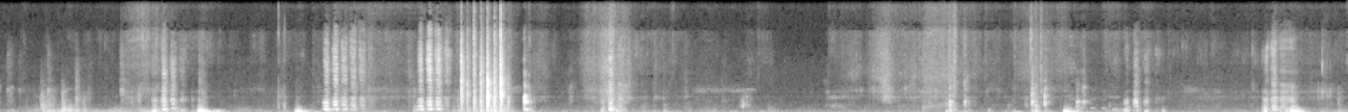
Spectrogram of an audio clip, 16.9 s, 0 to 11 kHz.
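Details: Two Nigerian Dwarf goat kids, a buckling and a doeling born around 11:30 pm on April 29, 2024, bleat in short, wavering cries when only hours old, with their mother's deeper calls between them.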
